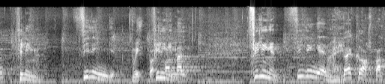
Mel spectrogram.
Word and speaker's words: Villingen: Naissance à Villingen, je prononce bien ? Feeling. Feeling. Oui, feeling. Fillingen.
